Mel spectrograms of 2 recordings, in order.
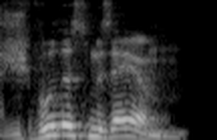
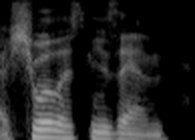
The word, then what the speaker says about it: Schwules Museum: And he also is a board of director for the, how do you pronounce the museum, Ben? – Schwules Museum. – There you go, Schwules Museum.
